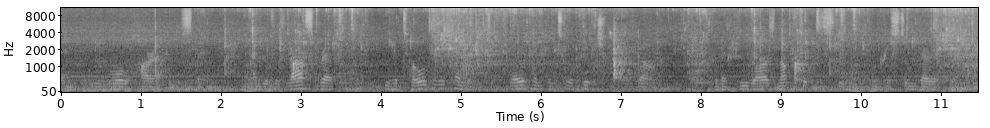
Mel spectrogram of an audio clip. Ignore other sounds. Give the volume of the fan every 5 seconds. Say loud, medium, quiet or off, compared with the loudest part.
loud, medium, loud.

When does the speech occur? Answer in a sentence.
You can hear the speech from 0.0 to 3.5 s and from 4.0 to 11.2 s.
